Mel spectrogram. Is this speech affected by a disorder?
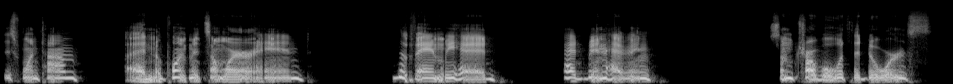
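Yes: Duchenne muscular dystrophy; diagnosed age 6 by biopsy in Augusta Georgia after falls, daily prednisone, spinal fusion, wheelchair; age 20, progressive weakness most muscles, non-invasive ventilator nightly and part of day, no trach.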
